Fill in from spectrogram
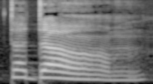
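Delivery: slow da-DUM, the dum loud and drawn out; light da, long heavy dum; mistaken falling demo. Shown as a demonstration. Teacher botching a trochaic example, slow stress on dum. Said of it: "sorry, I said that wrong".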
